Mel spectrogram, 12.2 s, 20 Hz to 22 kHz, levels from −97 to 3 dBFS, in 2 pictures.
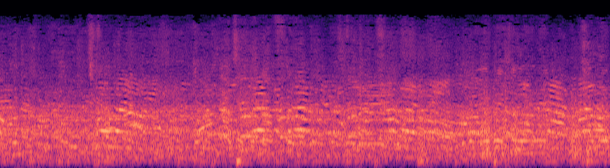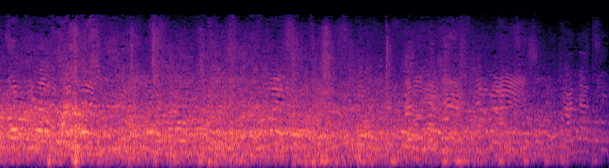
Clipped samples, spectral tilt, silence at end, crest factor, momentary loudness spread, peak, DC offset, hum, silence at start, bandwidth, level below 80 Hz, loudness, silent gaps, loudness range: under 0.1%; -4 dB/octave; 0 s; 16 dB; 11 LU; -6 dBFS; under 0.1%; none; 0 s; 16 kHz; -64 dBFS; -22 LUFS; none; 7 LU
